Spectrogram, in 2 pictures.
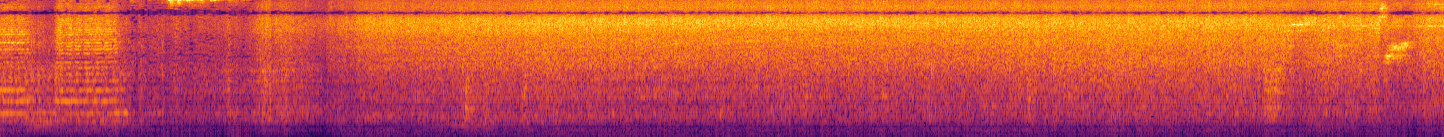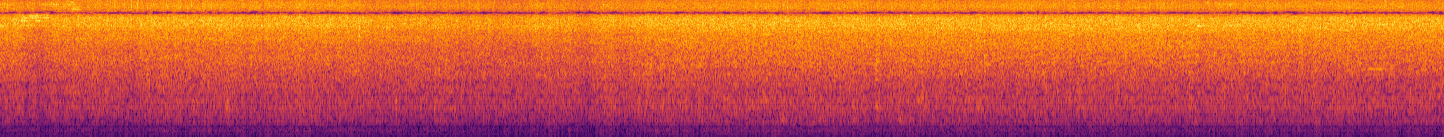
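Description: Railcar-mounted ballast plow dragging its steel blade through crushed-stone ballast as the car rolls along the track, a steady hiss of scraping stone over the railcar's wheels on the rails. A brief squeal sounds right at the start.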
